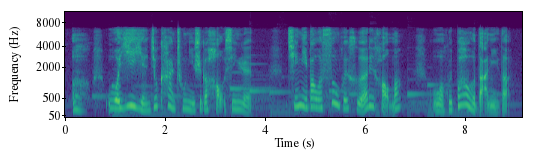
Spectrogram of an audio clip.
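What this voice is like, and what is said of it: Gentle, mild storytelling voice. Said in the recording (Chinese): “鳄鱼用温和的声音说”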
